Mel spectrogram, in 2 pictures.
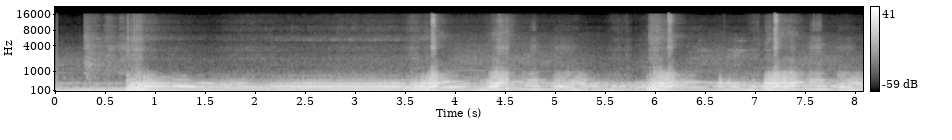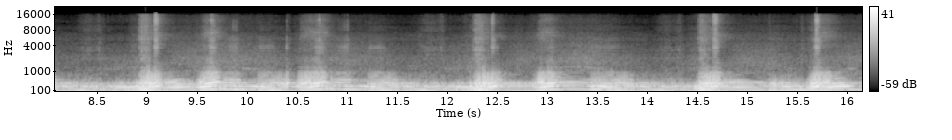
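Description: Honda Civic RS Turbo's 1.5-litre turbo four-cylinder running through an aftermarket full exhaust system with triple tips. It idles with one quick rev about a second in, then from about four seconds on the throttle is blipped over and over in short rises and falls, often two close together.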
